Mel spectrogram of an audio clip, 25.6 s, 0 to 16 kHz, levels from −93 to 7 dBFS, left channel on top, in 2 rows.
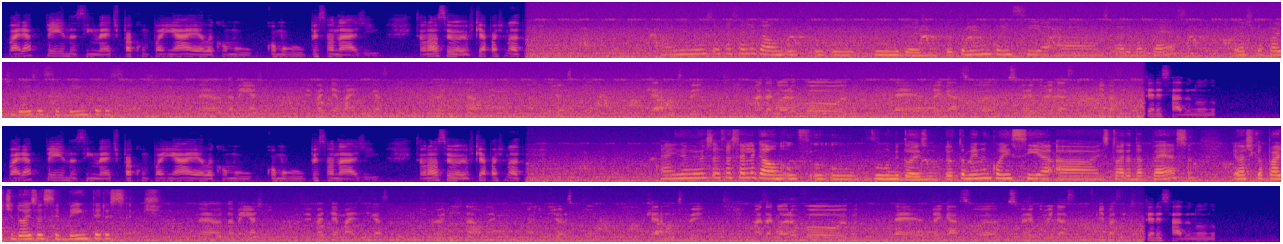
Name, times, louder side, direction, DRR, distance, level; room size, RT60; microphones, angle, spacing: voice 1, 0.1-5.5 14.7-21.4 21.7-24.9, equal, 5° left, 7.7 m, -40 dB
sound 1, 5.2-24.2, left 3 dB, 50° left, 1.2 m, -35 dB
voice 2, 6.6-14.4, right 5 dB, 40° right, 0.4 m, -30 dB
head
